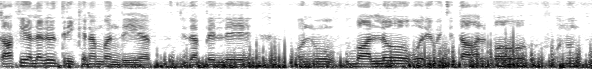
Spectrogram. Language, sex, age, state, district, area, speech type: Punjabi, male, 30-45, Punjab, Amritsar, urban, spontaneous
